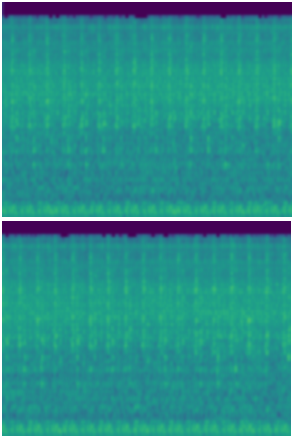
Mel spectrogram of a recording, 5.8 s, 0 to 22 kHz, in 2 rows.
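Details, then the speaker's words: 1954 Meteor with Ford flathead engine, ahead of its first drive since 1966, still a slight shake: deep loud chuffing idle at about three pulses a second with a raspy edge; owner suspects a big hole in the exhaust, unconfirmed. "i'm sure there's a big hole in the exhaust"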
